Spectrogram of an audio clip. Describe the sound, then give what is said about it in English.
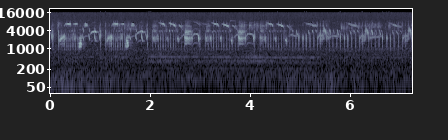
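Swallow calls from many swallows perched on a cable about 20 yards away: a dense, continuous chorus of high chirps and twitters mixed with bursts of rapid dry clicking, steady and moderately loud throughout with no talking. “Yes, I was going to say, the impersonating clicks, presumably, are of swallows.”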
